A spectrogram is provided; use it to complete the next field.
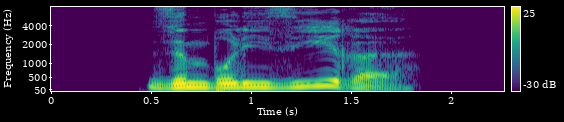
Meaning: inflection of symbolisieren: 1. first-person singular present 2. singular imperative 3. first/third-person singular subjunctive I
- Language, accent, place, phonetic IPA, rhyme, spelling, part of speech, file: German, Germany, Berlin, [zʏmboliˈziːʁə], -iːʁə, symbolisiere, verb, De-symbolisiere.ogg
